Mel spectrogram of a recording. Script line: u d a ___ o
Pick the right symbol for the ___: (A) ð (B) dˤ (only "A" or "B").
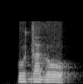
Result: A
